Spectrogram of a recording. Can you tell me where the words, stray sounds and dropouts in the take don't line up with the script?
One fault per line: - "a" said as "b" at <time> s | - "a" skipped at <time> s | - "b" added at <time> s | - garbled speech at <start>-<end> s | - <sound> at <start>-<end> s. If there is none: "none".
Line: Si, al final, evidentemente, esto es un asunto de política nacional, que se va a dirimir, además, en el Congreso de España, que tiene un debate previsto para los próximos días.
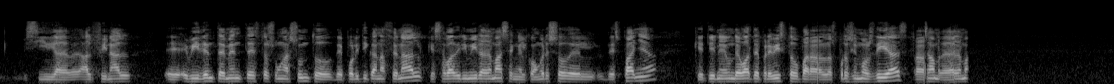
- garbled speech at 9.1-9.7 s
